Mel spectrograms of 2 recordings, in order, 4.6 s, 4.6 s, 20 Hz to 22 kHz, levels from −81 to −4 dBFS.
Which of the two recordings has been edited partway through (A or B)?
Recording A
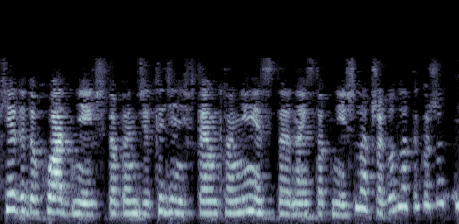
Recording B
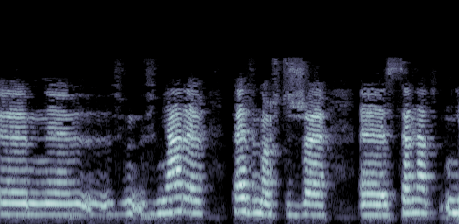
A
